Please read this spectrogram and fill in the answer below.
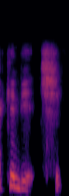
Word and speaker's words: Kinich: Kinich the two-bit bitch. Is that how you Yeah, say his name? yeah, Kanich.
